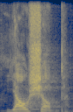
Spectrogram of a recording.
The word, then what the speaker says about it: yashab: Now, the Hebrew word for dwell is a word which is pronounced yashab.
